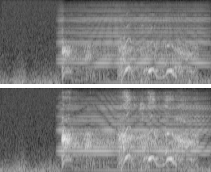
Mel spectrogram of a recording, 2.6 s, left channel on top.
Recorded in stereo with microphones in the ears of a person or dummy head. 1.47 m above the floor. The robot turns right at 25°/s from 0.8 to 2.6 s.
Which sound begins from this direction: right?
A dog barking, at 0.8 s.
